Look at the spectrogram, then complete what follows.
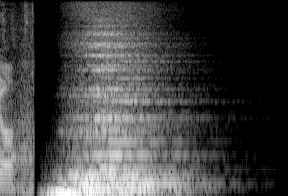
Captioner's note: xbox sound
